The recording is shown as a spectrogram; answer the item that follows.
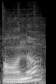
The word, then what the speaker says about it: honor: tá então palavras como Honor por exemplo e a gente não vai pronunciar Honor e h a gente vai pronunciar Honor e our PR letra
